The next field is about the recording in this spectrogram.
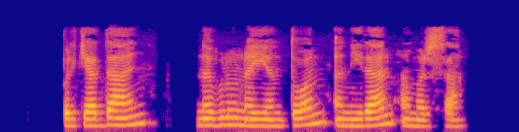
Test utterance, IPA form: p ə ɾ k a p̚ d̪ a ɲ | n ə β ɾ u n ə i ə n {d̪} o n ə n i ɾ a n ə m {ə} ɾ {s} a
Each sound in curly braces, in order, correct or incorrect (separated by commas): incorrect, correct, correct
